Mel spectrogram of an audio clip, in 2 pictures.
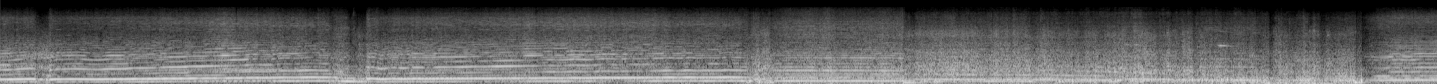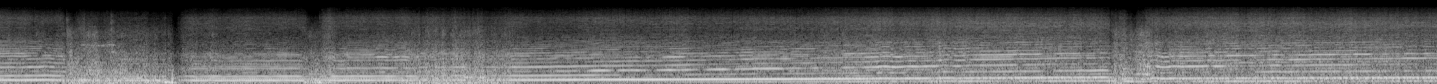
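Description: Mazda RX-7 race car's rotary engine heard from inside the cabin, revving up through the gears: the pitch climbs and drops sharply at each upshift, about 3 seconds in and again near the end. In the middle the pitch falls for several seconds as the car slows, then climbs steadily again.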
